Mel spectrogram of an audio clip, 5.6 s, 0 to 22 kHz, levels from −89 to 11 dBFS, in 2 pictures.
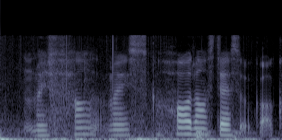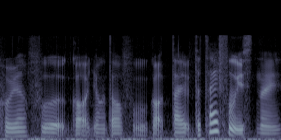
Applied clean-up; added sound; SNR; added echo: none; Crackle; 2 dB; none.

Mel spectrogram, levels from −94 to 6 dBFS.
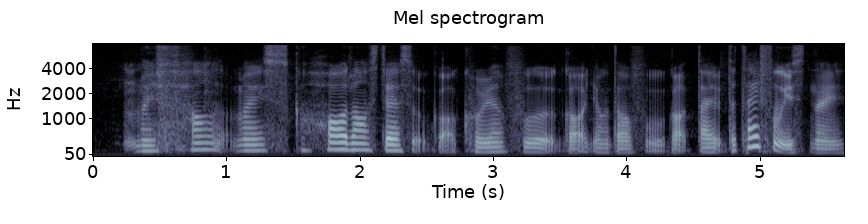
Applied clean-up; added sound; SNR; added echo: none; none; none; none.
